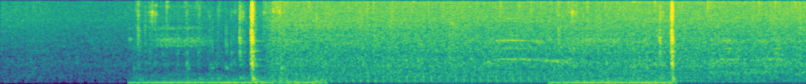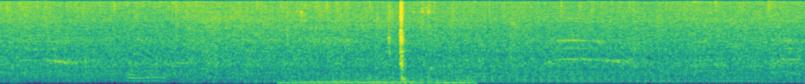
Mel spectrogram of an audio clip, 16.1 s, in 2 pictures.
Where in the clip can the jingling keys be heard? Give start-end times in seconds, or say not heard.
1.2-3.3, 5.5-6.8, 10.8-12.8.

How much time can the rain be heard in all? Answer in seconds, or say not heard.
16 s.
